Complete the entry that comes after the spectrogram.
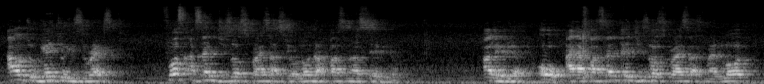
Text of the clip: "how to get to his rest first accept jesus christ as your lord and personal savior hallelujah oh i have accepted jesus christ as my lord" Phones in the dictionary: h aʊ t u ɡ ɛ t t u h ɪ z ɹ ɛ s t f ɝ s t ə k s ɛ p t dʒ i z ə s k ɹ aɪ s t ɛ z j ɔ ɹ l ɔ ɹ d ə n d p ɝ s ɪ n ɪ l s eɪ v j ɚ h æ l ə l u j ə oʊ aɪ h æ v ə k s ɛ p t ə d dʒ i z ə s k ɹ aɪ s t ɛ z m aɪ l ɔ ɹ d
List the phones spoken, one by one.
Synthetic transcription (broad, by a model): h aʊ t u ɡ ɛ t t u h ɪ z ɹ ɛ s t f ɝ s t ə s ɛ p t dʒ i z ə s k ɹ aɪ s t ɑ s j ɔ l ɔ d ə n p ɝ s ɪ n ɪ l s eɪ v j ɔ h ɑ l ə l u j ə oʊ aɪ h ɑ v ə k s ɛ p t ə d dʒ i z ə s k ɹ aɪ s t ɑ s m aɪ l ɔ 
